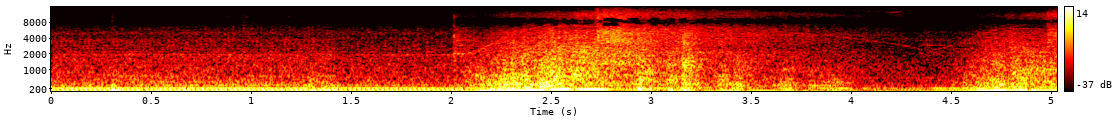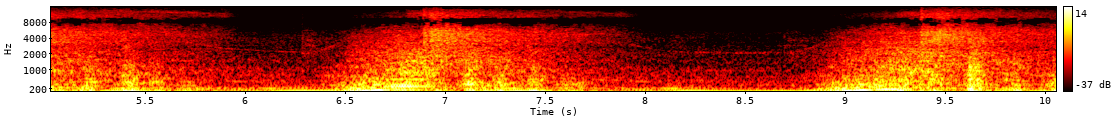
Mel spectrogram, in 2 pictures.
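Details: BMW E92 335i after replacing O2 sensors that had fallen apart: four sharp revs, each followed by a quick whoosh as the throttle closes; the diverter valves vent normally.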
